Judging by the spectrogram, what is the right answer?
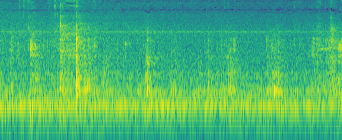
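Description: A person drinking through a straw, with soft, irregular clicking gulps as she swallows, about two a second.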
